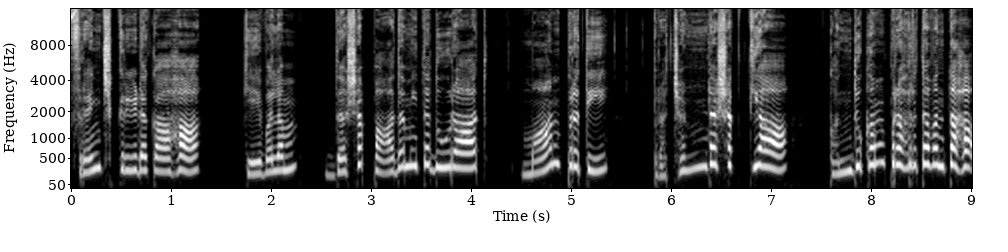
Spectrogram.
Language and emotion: Sanskrit, fearful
